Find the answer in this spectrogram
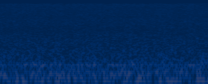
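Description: Near silence: the audio is all but dead, with only a faint steady noise floor.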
